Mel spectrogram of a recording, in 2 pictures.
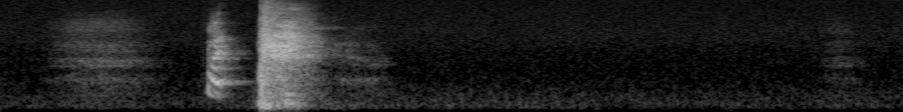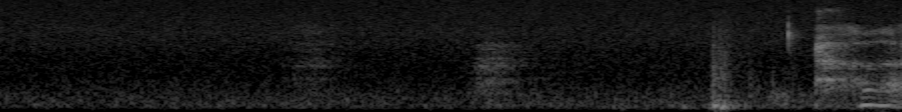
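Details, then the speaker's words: Adult with a cold, persistent uncontrollable sneezing, watering eyes and a sore throat: one strong, explosive sneeze after a quick intake of breath, then quiet breathing. "I was trying to say bless me and then a sneeze. God, I'm pathetic. Eyes watering. Permanently sneezing."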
